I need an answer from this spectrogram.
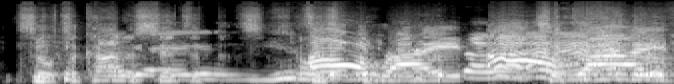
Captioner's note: all chattering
